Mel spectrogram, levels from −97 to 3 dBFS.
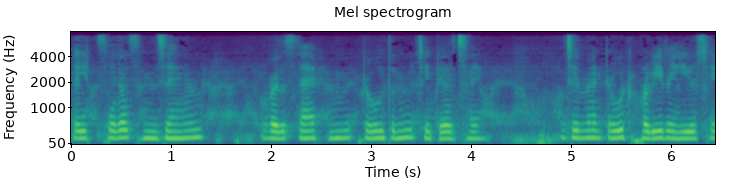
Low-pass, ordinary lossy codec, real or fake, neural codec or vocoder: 7.2 kHz; MP3, 32 kbps; fake; codec, 16 kHz, 0.5 kbps, FreqCodec, larger model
